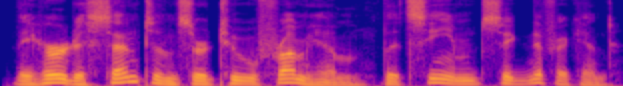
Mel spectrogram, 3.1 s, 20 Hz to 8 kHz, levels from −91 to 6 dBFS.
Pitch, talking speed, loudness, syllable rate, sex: 105 Hz, 210 wpm, -18 LUFS, 6.0 syllables/s, male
